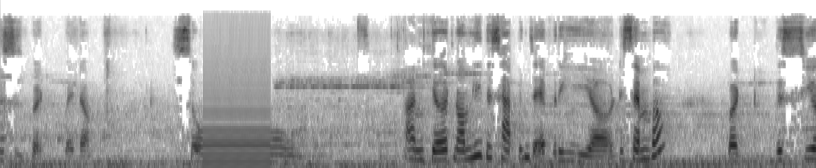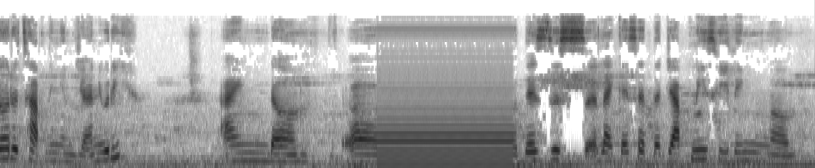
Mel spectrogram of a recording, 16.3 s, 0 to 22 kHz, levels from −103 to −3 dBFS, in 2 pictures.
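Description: From 2.04 to 2.71 s and again from 11.94 to 13.29 s, a system hang loop occurs. The system stalled while the hardware kept replaying one 10.67 ms slice, which fits a 512-sample buffer. It sounds like a steady 93.8 Hz buzz. The waveform shows identical repeating cycles, and the spectrogram shows evenly spaced horizontal harmonic lines.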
